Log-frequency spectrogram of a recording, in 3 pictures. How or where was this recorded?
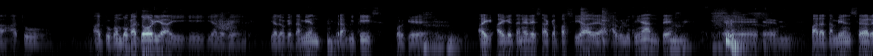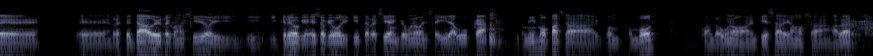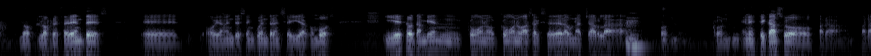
video call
